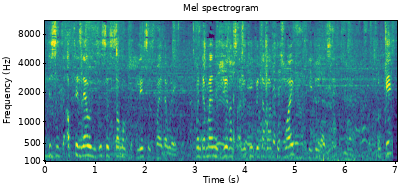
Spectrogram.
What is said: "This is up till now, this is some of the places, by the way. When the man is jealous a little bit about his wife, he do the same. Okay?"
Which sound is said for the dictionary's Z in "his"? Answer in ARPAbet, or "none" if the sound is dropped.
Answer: Z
